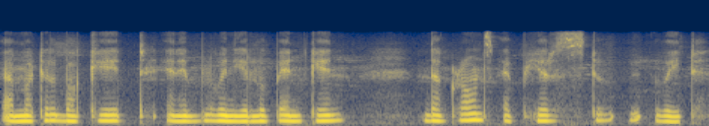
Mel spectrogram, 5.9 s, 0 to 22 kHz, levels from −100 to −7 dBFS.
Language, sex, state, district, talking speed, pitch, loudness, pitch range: English, female, Arunachal Pradesh, Lower Dibang Valley, 160 wpm, 170 Hz, -16 LUFS, 165-180 Hz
